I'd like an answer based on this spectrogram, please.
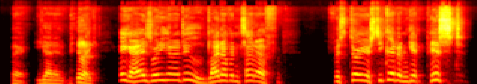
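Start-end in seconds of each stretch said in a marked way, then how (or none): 1.6-6.2 terrible fake Irish accent, pitched up. Retelling a story about people lining up outside a store: bad Irish impression. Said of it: "That's my best Irish impression right there".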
